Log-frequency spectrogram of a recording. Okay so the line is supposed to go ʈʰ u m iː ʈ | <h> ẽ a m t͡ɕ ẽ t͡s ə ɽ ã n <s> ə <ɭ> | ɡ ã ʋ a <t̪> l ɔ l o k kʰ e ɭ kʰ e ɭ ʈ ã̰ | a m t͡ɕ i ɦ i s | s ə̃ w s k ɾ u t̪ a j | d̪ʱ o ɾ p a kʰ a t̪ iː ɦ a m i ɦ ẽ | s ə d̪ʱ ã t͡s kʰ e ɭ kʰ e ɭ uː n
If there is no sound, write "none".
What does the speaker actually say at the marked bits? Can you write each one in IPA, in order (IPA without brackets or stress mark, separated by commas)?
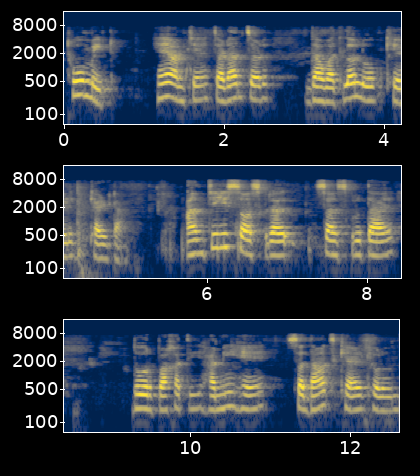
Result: h, t͡s, ɽ, t̪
